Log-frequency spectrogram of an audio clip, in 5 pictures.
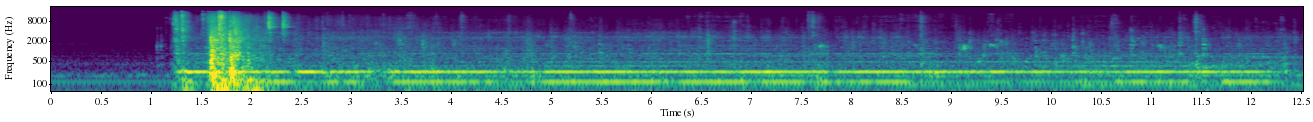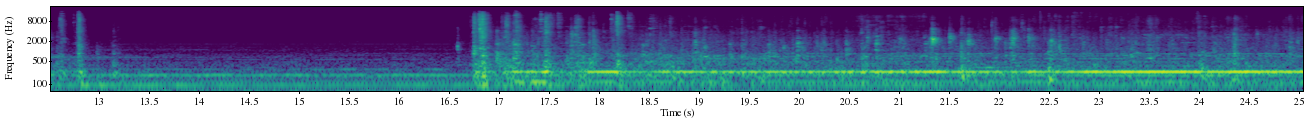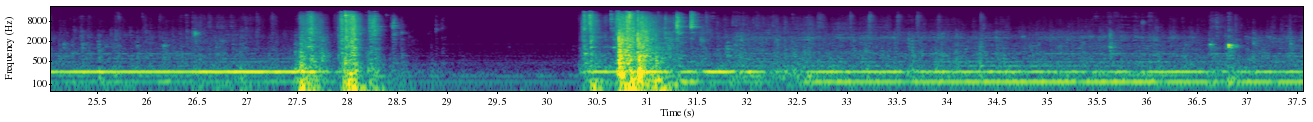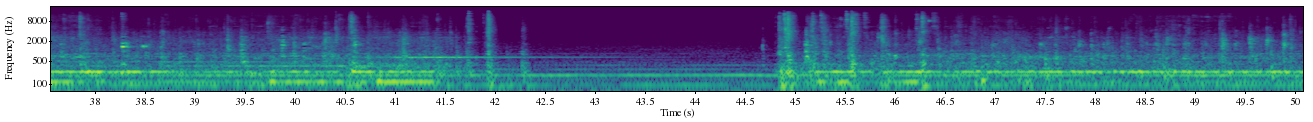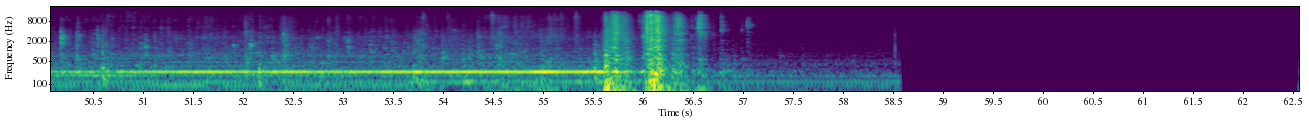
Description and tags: velociraptor tongue flicker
